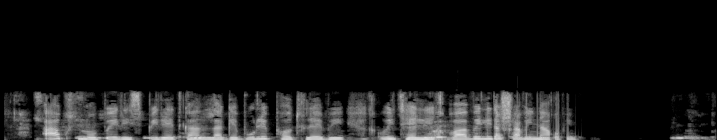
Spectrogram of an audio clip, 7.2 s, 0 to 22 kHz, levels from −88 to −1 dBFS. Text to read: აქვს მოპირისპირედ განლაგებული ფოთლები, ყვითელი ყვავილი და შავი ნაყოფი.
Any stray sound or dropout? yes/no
no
